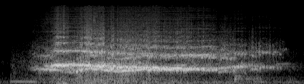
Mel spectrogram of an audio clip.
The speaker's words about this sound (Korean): 아, 비켜라, 비켜! 언뜻 돌아다 보니 바로 눈앞에 자동차 머리가 달려든다.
